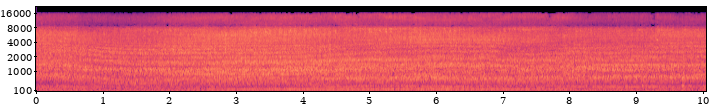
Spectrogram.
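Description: Farm tractor's diesel engine running steadily while towing a laser-guided land leveler bucket across the soil, a little louder around the middle as it passes close by.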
